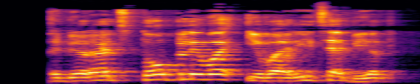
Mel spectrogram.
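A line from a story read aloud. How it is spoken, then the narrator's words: Quick answer. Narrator (Russian): ответил я быстро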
